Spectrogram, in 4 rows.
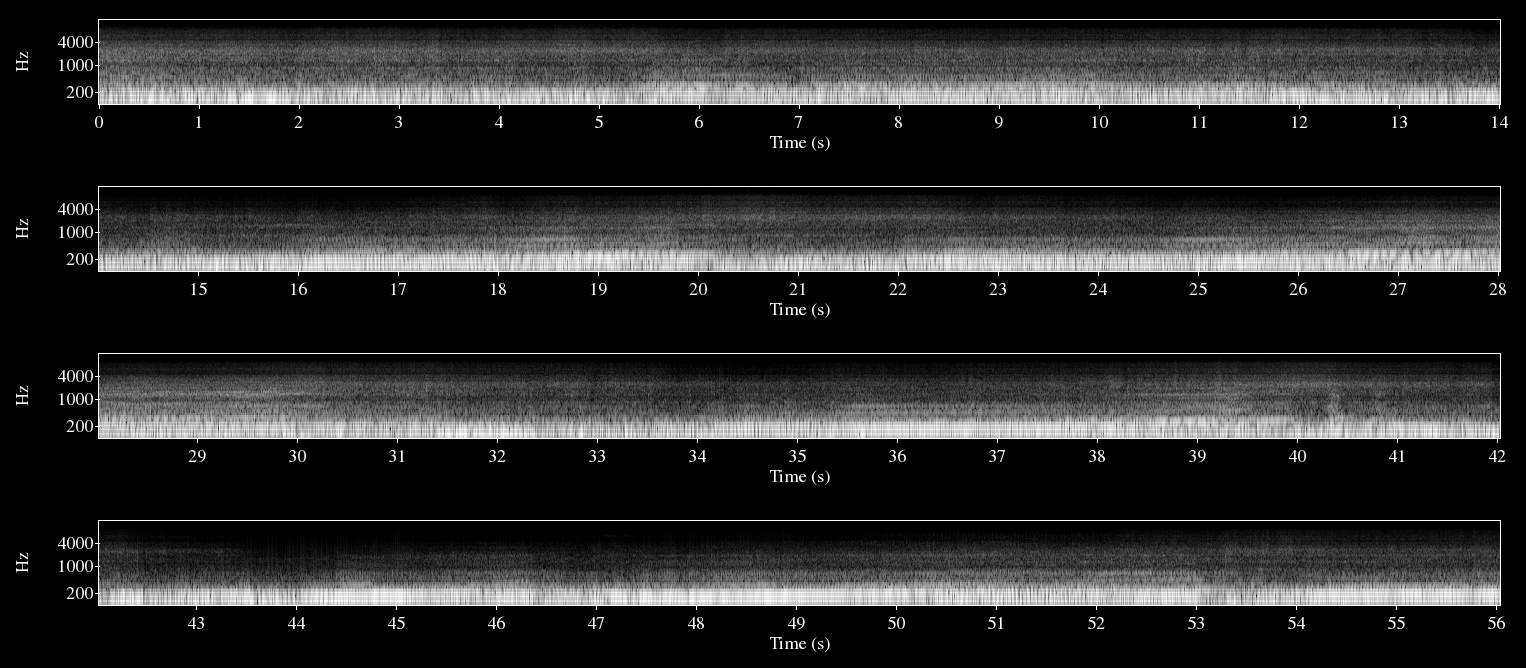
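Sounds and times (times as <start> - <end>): car engine revving hard: 0.0 - 56.0.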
